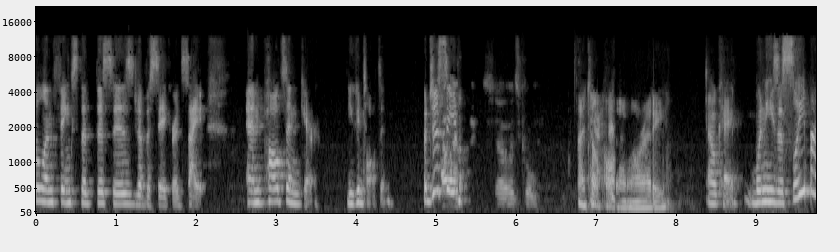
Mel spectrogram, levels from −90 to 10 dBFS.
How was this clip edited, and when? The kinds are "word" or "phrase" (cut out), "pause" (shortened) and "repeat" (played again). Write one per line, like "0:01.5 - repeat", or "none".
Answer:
0:01.2 - word
0:03.3 - word
0:04.1 - word
0:05.3 - word
0:07.2 - word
